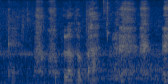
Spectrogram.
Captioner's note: awkward Laugh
